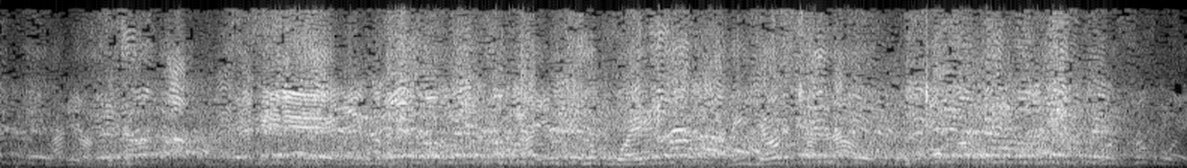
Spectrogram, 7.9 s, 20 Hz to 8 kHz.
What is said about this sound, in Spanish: Llegamos a la sede del PP de nuevo y la gente, pese al cansancio, sigue aullando. 4, 5 de la mañana y la gente grita, hoy protestamos, mañana os cesamos. A la hora de votar se tiene que notar, asesinos mentirosos.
